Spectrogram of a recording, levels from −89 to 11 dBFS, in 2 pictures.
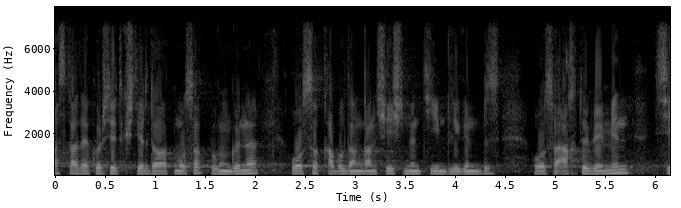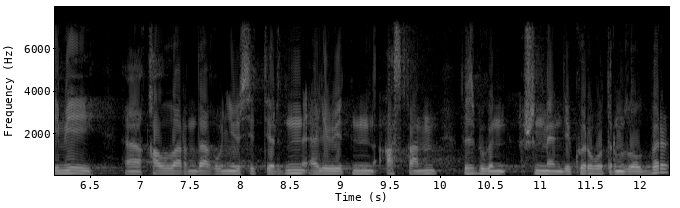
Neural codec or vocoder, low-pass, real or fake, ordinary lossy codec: none; 7.2 kHz; real; none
